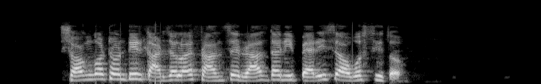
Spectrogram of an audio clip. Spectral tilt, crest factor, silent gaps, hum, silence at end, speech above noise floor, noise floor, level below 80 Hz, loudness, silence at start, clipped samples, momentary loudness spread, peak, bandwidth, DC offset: -5.5 dB/octave; 14 dB; none; none; 1.4 s; 68 dB; -81 dBFS; -58 dBFS; -13 LUFS; 0.6 s; under 0.1%; 4 LU; 0 dBFS; 7 kHz; under 0.1%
